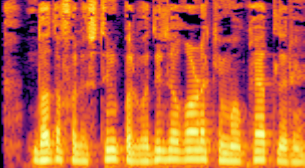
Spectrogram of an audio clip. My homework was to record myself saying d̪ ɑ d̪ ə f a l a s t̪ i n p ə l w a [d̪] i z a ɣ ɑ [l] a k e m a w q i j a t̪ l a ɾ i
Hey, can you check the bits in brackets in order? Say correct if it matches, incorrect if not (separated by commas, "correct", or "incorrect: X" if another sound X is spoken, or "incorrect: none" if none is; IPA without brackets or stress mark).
correct, incorrect: ɽ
